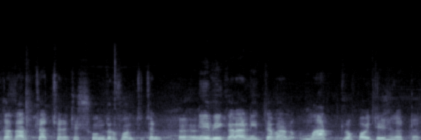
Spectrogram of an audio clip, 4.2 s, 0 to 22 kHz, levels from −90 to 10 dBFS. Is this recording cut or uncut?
uncut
